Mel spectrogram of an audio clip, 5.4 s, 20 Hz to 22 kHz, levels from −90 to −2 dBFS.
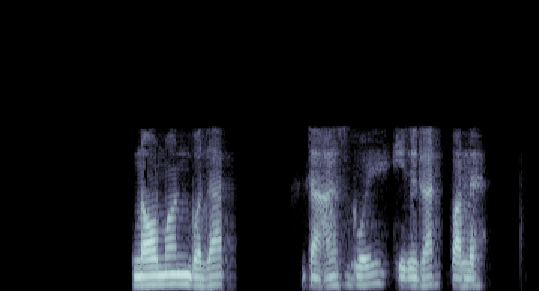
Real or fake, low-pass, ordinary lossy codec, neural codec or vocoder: fake; 3.6 kHz; AAC, 24 kbps; codec, 16 kHz, 0.5 kbps, X-Codec, HuBERT features, trained on balanced general audio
